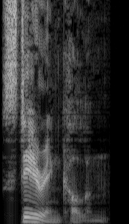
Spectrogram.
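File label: "steering column", British English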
